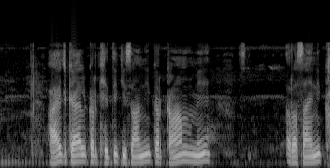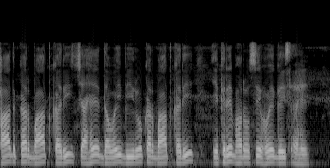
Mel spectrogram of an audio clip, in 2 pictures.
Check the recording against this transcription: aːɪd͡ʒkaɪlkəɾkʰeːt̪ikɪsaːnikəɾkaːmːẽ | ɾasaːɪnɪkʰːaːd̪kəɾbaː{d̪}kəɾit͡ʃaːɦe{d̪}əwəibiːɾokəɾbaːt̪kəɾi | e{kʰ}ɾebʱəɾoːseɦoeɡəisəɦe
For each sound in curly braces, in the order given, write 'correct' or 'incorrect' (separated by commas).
incorrect, correct, incorrect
